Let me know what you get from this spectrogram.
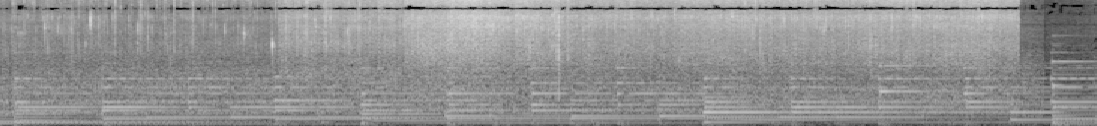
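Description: Sliced mushrooms sizzling as they fry in oil in a frying pan, over background music. The sizzle grows loud about three seconds in and stops suddenly near the end.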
